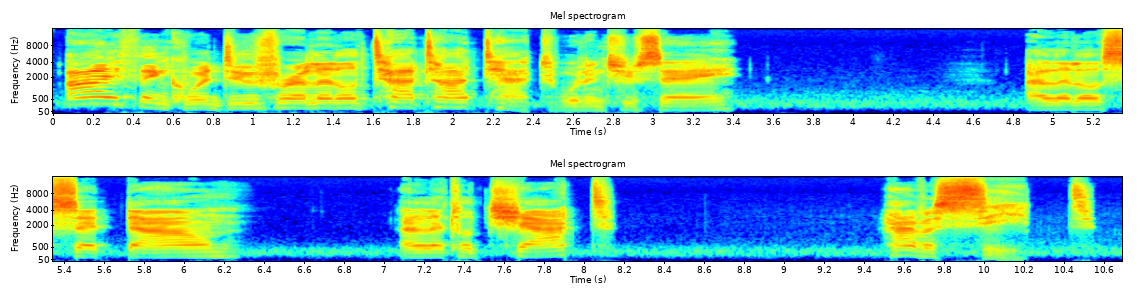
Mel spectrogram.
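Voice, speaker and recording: Suave, menacing demon, wildly swooping voice. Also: male voice, a little high, very animated, bright, forceful tone, a little hiss or hum, exaggerated voice. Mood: mock-genial. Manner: mock-polite, pompous, drawn-out, taunting delivery. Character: suave, menacing male radio demon, theatrical and condescending. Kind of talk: theatrical roleplay monologue to the listener.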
